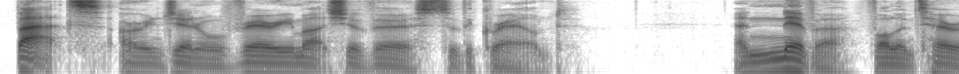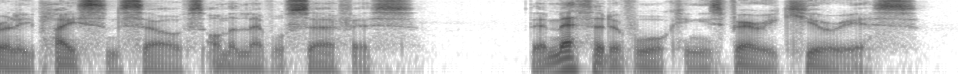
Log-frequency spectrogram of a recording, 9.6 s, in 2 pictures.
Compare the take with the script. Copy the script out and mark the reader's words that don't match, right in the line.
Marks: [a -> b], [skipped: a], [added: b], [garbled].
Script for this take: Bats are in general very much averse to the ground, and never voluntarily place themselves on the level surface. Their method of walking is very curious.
Bats are in general very much averse to the ground, and never voluntarily place themselves on the level surface. Their method of walking is very curious.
